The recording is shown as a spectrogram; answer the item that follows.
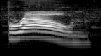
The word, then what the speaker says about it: Brown: to a te that's EMT Brown rhymes with clown which I'm beginning to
